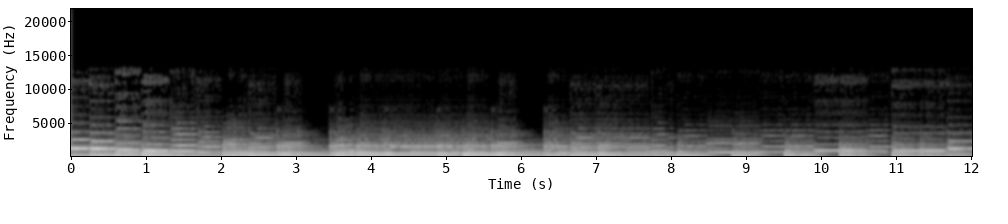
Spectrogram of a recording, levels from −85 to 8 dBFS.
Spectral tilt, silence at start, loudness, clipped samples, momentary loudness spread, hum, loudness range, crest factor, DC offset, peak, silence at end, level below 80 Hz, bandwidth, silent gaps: -7.5 dB/octave; 0 s; -22 LUFS; under 0.1%; 10 LU; none; 6 LU; 16 dB; under 0.1%; -6 dBFS; 0 s; -42 dBFS; 13 kHz; none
